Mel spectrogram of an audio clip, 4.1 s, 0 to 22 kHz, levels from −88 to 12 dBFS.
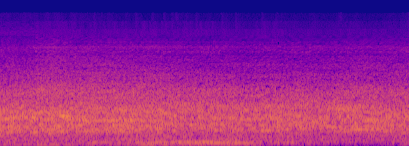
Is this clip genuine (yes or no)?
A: no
